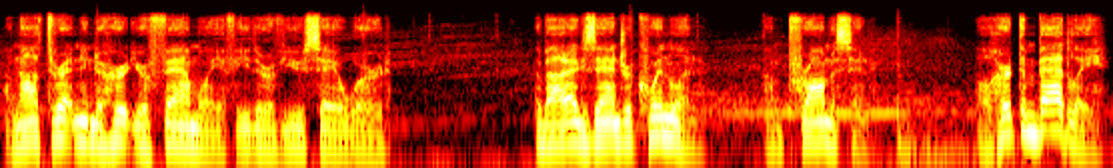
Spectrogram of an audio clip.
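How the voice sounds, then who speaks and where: A man voicing Leo, a thickset hired enforcer who keeps a jovial tone while making quiet threats and calling people "mate", in an audiobook. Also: mid-range voice, lively intonation, normal speed, faint music behind, natural voice. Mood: menacing. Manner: cheery tone over quiet threats, says "mate".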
